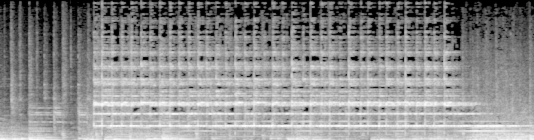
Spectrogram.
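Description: A brass hand bell rung rapidly and continuously, starting about a second and a half in and stopping just before the end, over upbeat merengue background music.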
